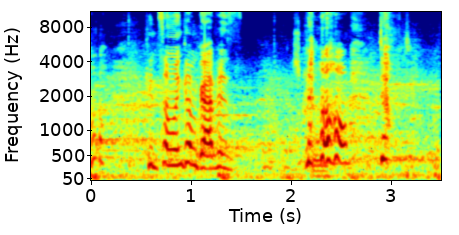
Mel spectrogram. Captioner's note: laughs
